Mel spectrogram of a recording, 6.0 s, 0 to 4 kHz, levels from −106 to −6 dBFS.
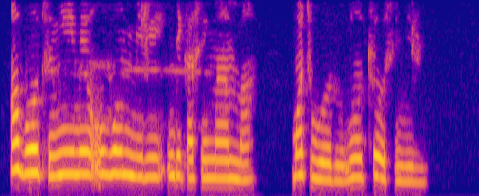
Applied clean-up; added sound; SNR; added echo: none; none; none; none.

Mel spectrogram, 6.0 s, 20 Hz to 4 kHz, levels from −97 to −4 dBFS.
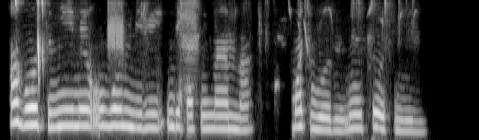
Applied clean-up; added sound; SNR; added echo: neural mask model Resemble Enhance denoiser.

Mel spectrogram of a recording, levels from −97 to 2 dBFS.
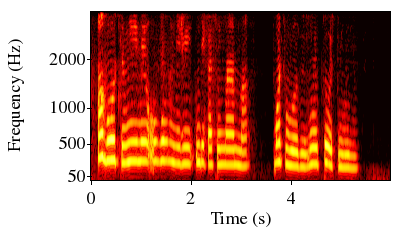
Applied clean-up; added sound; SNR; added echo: neural mask model DeepFilterNet 3.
